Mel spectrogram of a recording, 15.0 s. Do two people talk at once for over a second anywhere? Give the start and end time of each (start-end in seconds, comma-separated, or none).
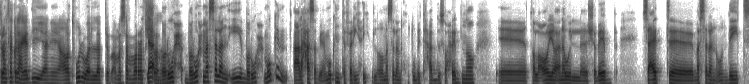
none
